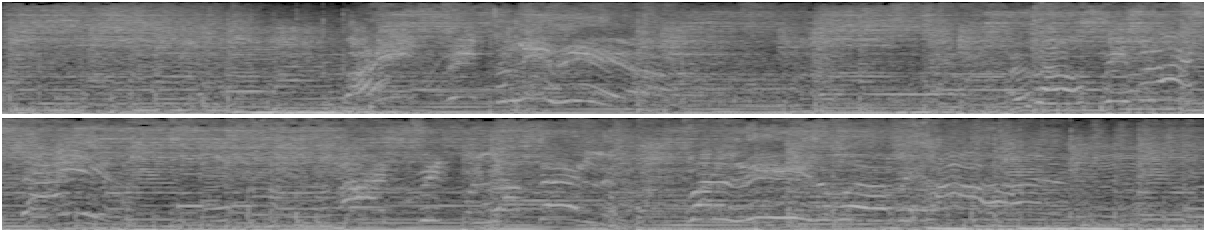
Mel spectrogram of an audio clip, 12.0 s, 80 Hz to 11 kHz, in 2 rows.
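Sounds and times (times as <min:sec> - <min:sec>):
bass guitar: 0:00.0 - 0:12.0
distorted electric guitars: 0:00.0 - 0:12.0
drums: 0:00.0 - 0:12.0
man singing: 0:01.7 - 0:03.4, 0:05.0 - 0:06.7, 0:07.6 - 0:11.4.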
